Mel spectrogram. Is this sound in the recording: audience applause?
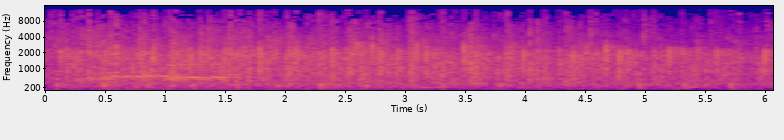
yes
